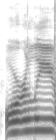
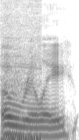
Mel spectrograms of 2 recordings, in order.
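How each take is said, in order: First: It is said as two syllables, run together. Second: It is said as three syllables, 'oh really'. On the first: "Is it Orly" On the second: "or is it Oh really?"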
